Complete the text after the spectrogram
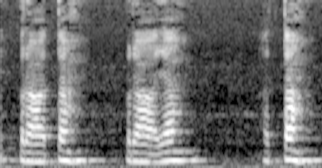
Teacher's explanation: विसर्ग का उच्चारण कंठ से हल्के हा के समान होता है।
